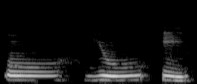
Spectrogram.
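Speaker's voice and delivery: "O U E" slowly, each letter apart. Shown as a demonstration. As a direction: spell out "O U E" with gaps. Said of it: "You have".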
